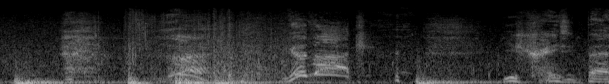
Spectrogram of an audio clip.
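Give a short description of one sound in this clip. Wooden barrels splash into a river.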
